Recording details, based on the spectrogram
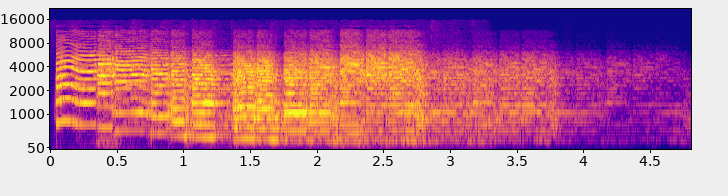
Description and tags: Short guitar sample made with my Epiphone Les Paul guitar through a Marshall amp and a cry baby wah pedal. Some reverb added. Part of my Solo guitar cuts pack.
processed, guitar, music, electronic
